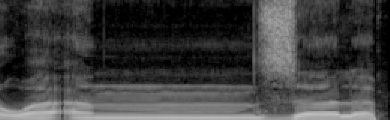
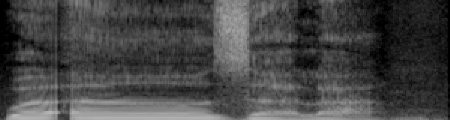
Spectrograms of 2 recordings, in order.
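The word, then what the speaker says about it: وَأَنْزَلَ: Jadi cara bacanya jangan vokalnya tidak ng tidak wa anza bukan atau bukan terlalu samar wa anzala bukan tapi pertengahan wa anzala untuk seputar pembagian sudah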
